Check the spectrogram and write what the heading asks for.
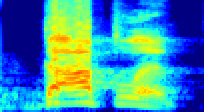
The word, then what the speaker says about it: Dopplet: Dear Belly, Yosli Dopplet. Here again, rhymes with coupled, with the first syllable stressed doubled syllable.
